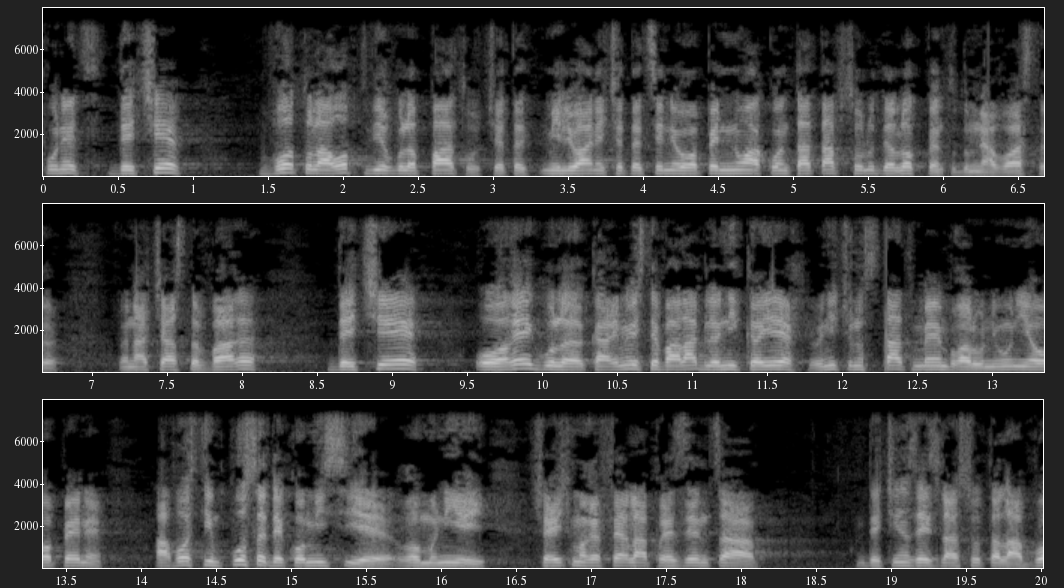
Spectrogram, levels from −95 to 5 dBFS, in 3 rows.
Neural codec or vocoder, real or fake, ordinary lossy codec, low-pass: vocoder, 44.1 kHz, 128 mel bands every 256 samples, BigVGAN v2; fake; none; 7.2 kHz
